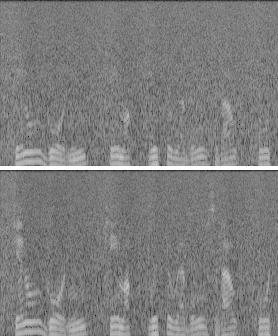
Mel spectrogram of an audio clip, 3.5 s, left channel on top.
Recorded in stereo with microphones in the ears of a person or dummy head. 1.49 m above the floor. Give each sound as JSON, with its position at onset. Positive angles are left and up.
{"t": 0.2, "sound": "a man speaking", "side_deg": -60}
